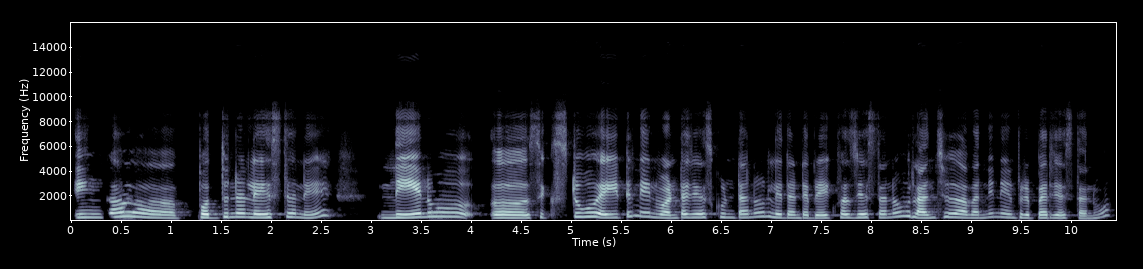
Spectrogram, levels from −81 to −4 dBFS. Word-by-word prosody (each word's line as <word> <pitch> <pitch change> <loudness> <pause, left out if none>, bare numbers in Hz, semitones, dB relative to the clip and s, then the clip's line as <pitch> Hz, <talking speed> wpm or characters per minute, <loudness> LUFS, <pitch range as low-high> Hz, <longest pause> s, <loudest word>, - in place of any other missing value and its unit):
ఇంకా, 280 +3 -1 0.8
పొద్దున్న 270 +4 +2 0.2
లేస్తేనే, 270 -1 0 0.8
నేనూ 285 +6 +7 0.6
ఆహ్, 235 -2 +4
6-8 285 -1 +1
నేను 330 -4 -1
వంట 235 +1 +1
జేసుకుంటాను, 275 +1 -3 0.2
లేదంటే 245 -3 -2
బ్రేక్‌ఫాస్ట్ 250 +4 -1
జేస్తాను, 270 +2 -2 0.2
లంచ్ 245 +5 +2 0.2
అవన్నీ 245 +3 -5
నేను 270 -2 -5
ప్రిపేర్ 235 0 -1
జేస్తాను. 220 0 -6
265 Hz, 100 wpm, -23 LUFS, 240-285 Hz, 0.8 s, నేనూ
